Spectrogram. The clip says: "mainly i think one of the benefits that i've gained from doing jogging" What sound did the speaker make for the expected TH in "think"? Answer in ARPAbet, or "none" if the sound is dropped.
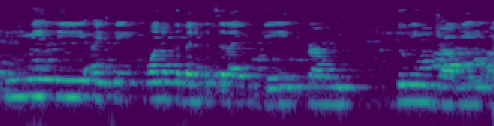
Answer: TH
